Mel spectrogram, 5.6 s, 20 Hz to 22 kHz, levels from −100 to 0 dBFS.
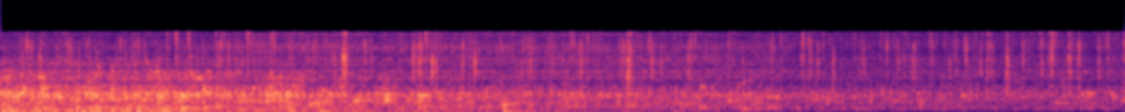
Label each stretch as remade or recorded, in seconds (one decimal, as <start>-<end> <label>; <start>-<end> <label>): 0.0-5.6 recorded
